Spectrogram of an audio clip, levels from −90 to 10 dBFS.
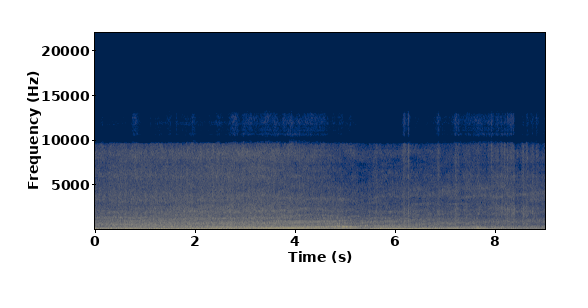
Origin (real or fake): fake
